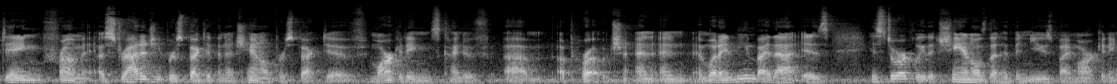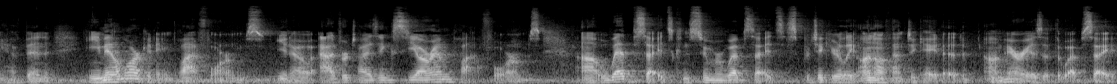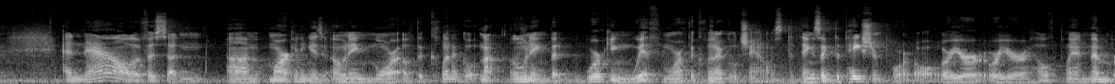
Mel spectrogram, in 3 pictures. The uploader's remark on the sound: Live from HMPS23 in Austin, TX.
